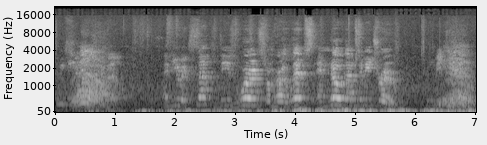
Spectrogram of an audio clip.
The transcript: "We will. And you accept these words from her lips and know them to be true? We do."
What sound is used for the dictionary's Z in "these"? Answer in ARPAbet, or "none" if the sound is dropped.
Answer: Z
